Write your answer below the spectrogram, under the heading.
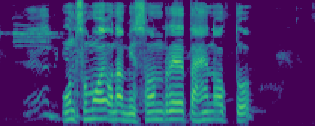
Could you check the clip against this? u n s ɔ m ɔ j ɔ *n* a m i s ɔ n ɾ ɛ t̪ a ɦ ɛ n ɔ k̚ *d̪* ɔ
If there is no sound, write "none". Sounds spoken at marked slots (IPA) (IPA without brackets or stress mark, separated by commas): n, t̪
